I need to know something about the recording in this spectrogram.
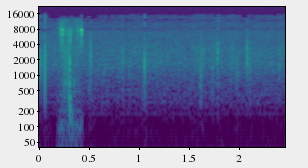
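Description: Faint crackling hiss with scattered light ticks, and one brief louder sound about a quarter second in.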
